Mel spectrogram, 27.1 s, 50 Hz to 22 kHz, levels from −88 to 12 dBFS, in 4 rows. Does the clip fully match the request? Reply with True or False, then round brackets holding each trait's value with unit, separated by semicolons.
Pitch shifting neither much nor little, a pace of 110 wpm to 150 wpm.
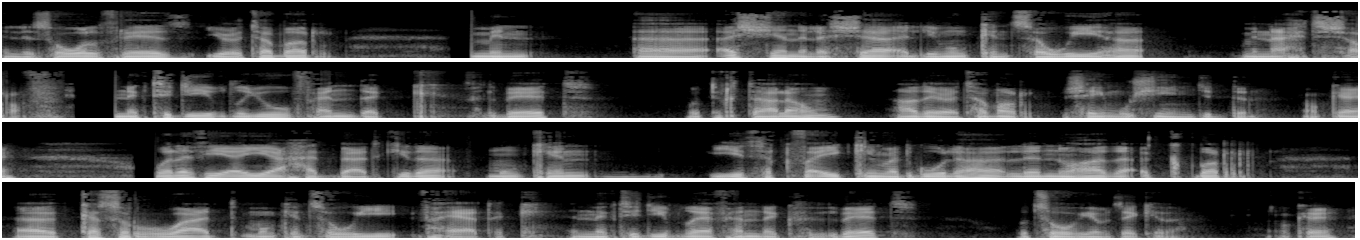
True (3.1 semitones; 125 wpm)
